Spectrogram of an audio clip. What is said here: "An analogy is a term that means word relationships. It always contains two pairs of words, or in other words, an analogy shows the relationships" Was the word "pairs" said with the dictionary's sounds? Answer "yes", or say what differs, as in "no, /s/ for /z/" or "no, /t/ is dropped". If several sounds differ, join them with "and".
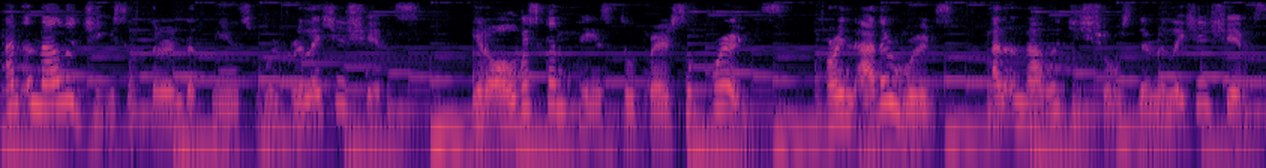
no, /s/ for /z/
